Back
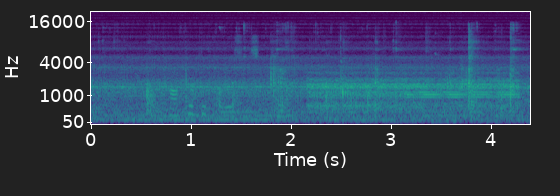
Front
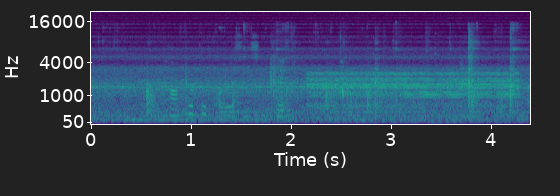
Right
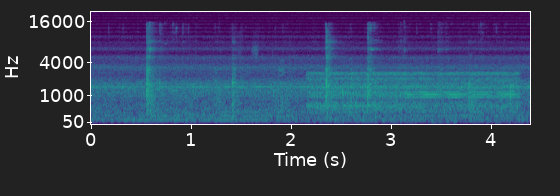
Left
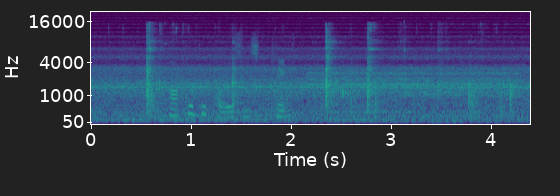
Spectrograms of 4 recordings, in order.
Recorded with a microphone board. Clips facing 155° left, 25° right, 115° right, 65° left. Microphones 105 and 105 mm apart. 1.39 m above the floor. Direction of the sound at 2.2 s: 135° right.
